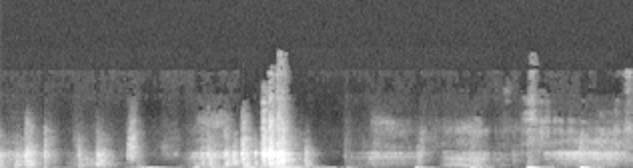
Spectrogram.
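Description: Household handling noise: rustling and knocking, loudest about two to three seconds in, then footsteps on a wooden floor, about two steps a second, near the end.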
